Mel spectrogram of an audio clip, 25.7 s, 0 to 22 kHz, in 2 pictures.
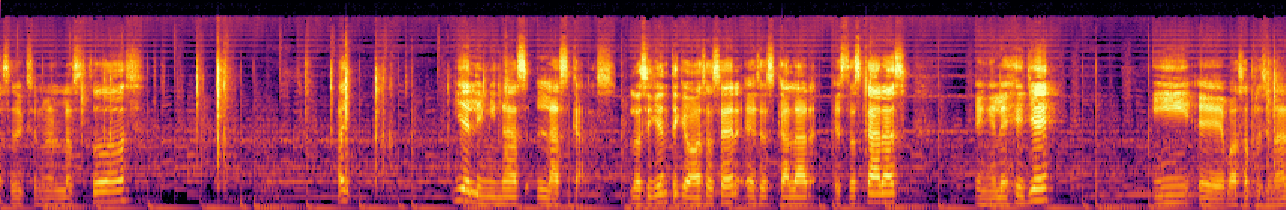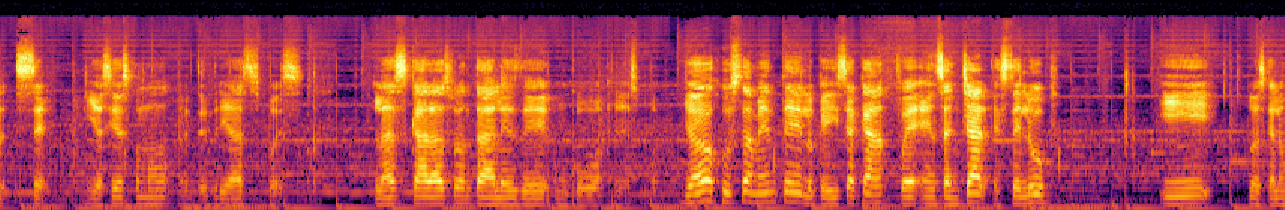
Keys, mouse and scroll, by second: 1.1 Delete, 3.4 ctrl+z, 3.8 Delete, 4.6 Down, 8.0 s, 15.0 middle click, 15.5-15.8 scroll up 2, 15.8-18.9 shift+middle drag, 24.2 s.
